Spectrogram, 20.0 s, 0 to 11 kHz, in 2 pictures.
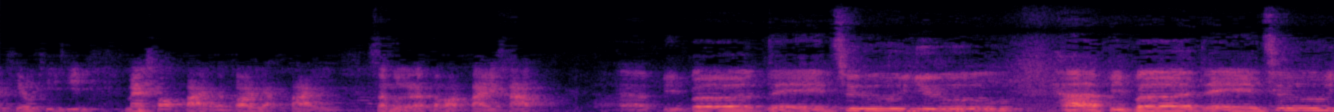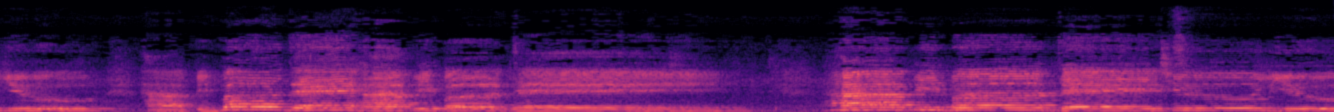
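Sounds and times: person singing slow melody: 4.6s - 20.0s.

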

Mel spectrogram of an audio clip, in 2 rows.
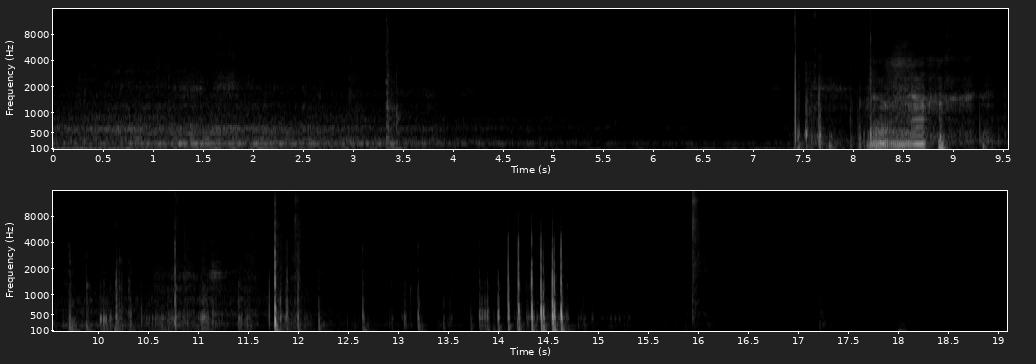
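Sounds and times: short voice-like sound: 8.1s - 9.0s.

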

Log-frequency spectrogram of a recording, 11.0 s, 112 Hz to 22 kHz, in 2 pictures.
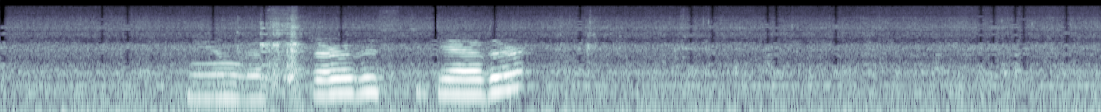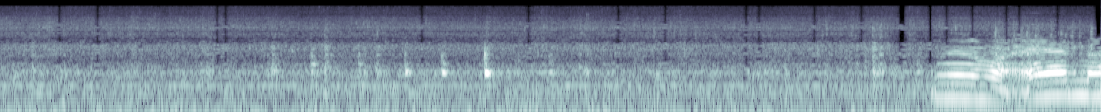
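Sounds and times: low steady hum: 0.0s - 11.0s
whisk stirring in a skillet: 4.4s - 11.0s
whisk tapping against pan: 6.4s - 8.6s.

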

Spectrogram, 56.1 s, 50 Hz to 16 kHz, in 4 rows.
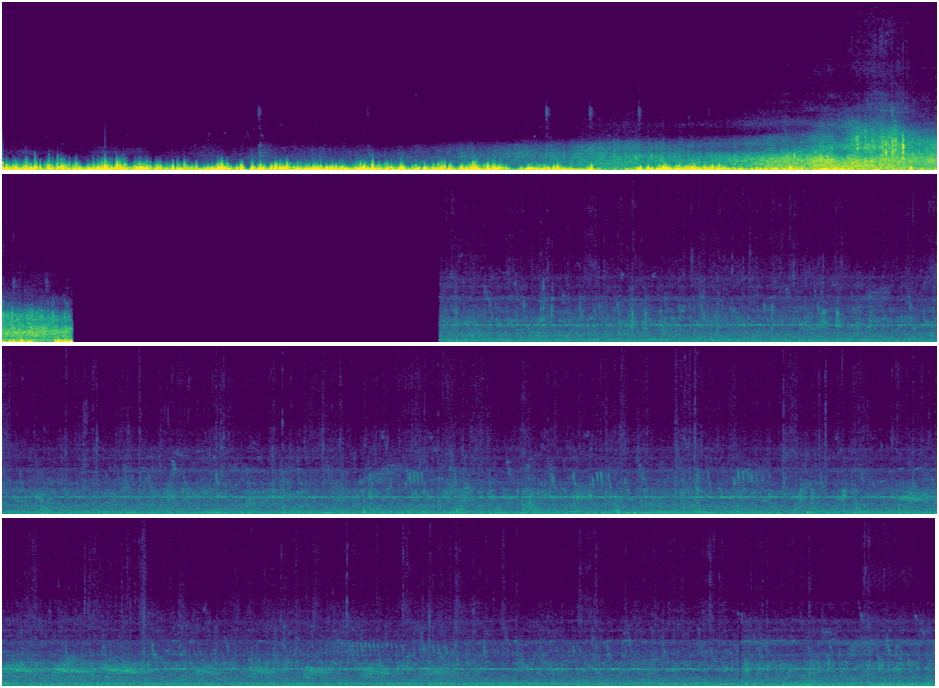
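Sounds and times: steady background hum: 20.6s - 56.0s.

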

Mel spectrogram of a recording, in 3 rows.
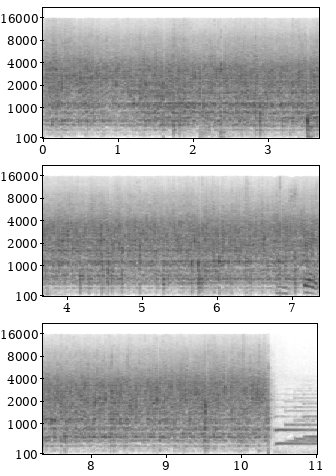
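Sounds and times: meat sizzling in hot oil: 0.0s - 10.4s.

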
